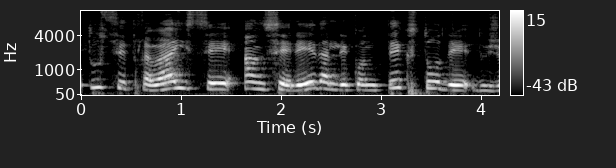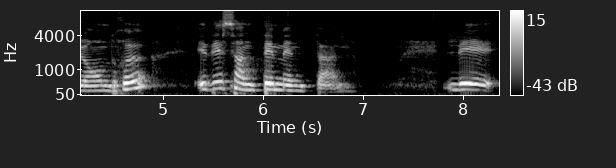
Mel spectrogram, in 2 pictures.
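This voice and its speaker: A woman from Chile with a Spanish accent, a native Spanish speaker, giving a conference presentation in a hesitant, halting way. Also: a little high, dark tone. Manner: hesitant, halting delivery with non-native phrasing. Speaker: guest speaker, visual artist.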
